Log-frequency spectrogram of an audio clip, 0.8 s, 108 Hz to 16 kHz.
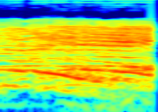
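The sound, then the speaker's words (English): A church audience shouts the word "Unity" together in unison after a reading of Psalm 133, many voices blending into one loud, brief burst that holds steady for under a second. “Scream it out.”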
